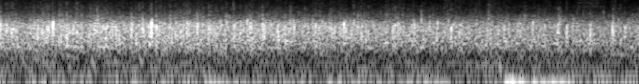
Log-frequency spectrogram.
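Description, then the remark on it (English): A steady wash of applause, many hands clapping densely and evenly at moderate loudness for a few seconds, with no voices rising above it. “Clap that up.”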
